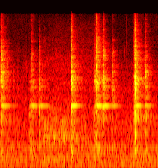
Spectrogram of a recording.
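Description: Small metal parts and a hand tool clinking against the e-bike's front-end hardware. There are about five sharp metallic clicks, bunched in the second half, and a few of them ring briefly.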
